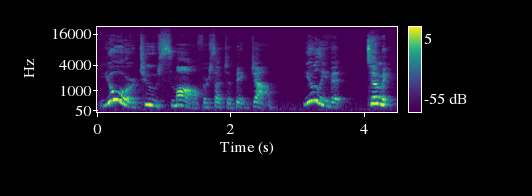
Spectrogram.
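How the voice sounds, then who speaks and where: A woman voicing a big, bossy cow in a children's story, loud and drawn-out. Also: on the high side, wildly swooping pitch, roomy sound, heavily acted. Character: big bossy male cow, mooing politely.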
